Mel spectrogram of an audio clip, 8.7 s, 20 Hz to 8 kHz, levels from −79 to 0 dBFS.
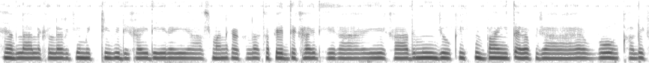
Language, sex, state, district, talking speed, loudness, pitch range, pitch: Hindi, male, Bihar, Saran, 205 wpm, -34 LUFS, 180-190 Hz, 185 Hz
